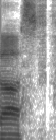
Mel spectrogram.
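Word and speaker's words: osu!: First of all, you pronounce it Osu. Oh my god! Oh my god! Kill yourself. So that's how the game pronounces it. Click the circle. It is Os. It's Os.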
